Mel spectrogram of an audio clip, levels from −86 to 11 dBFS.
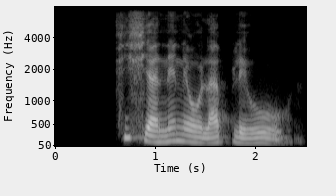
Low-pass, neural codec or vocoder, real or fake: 7.2 kHz; codec, 16 kHz, 16 kbps, FunCodec, trained on Chinese and English, 50 frames a second; fake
